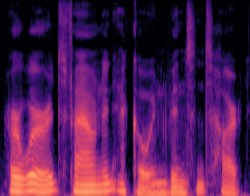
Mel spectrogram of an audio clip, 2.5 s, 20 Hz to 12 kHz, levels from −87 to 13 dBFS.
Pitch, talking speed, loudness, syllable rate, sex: 105 Hz, 190 wpm, -15 LUFS, 4.4 syllables/s, male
